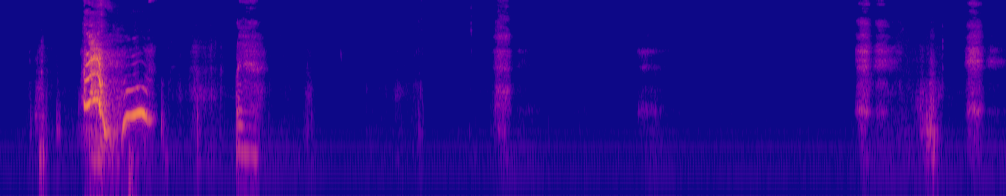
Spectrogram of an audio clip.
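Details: Muffled sneezes, with the sneezer wondering whether muffling changes the pitch: one loud sneeze followed by several short, stifled sneezes, some not muffled successfully; sneezing.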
